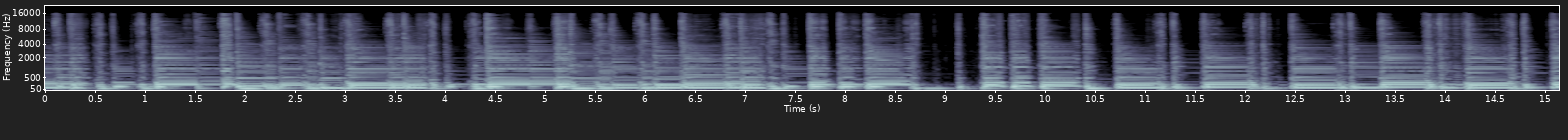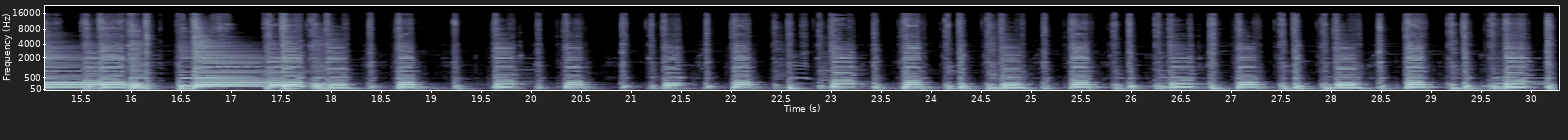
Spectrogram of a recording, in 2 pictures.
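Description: Steel-string acoustic guitar strummed in a swing rhythm through jazzy minor-seventh chords. About two-thirds of the way through, the strums turn short and clipped, with gaps between them.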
